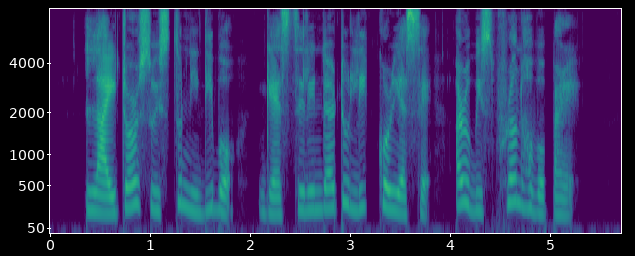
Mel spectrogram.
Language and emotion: Assamese, fearful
